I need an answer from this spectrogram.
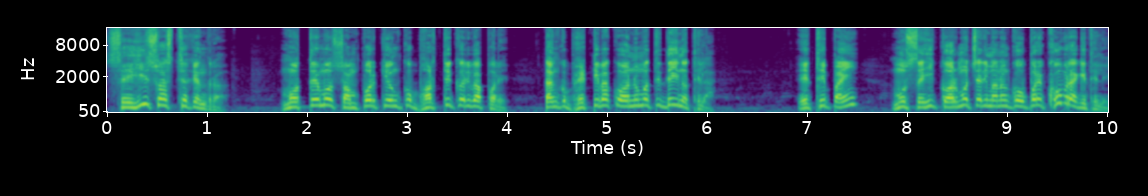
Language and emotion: Odia, angry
